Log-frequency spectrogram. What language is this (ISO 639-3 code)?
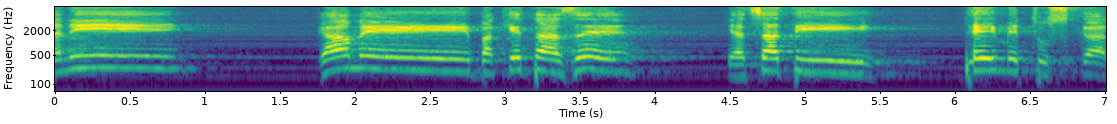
heb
